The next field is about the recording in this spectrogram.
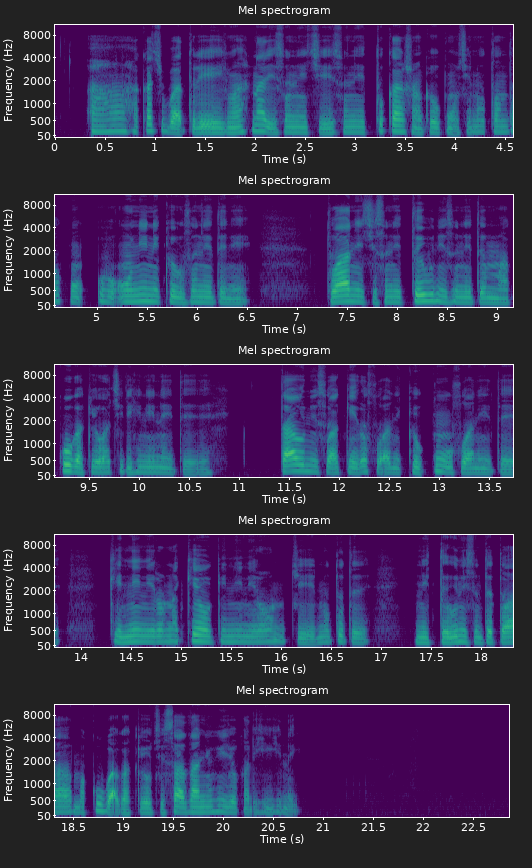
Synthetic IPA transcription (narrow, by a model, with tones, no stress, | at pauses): a˧a˧ɦa˧ka˦t͡ʃi˧βa˧ʔt̪u˧ɾḭ˧u˧ã˦nã˦˧ɾi˧su˧nĩ˧t͡ʃi˧su˧nĩ˧t̪u˦ka˦ʂã˨˧kɨ˧βu˧kũ˧ʔṵ̃˧t͡ʃi˧nũː˦t̪o˧nd̪o˦kũ˧ṵ˧ʔu˧nĩ˦nĩ˧kɨ˧βu˧s̬u˦nĩ˧t̪e˧nĩ˧ | t̪u˧a˦nĩ˧t͡ʃi˧su˧nĩ˧t̪ɨ˦βu˦nĩ˧s̬u˧nĩ˧t̪e˧mã˧kuː˦ka˧ki˧o˧a˦t͡ʃi˧ɾi˧i˧nĩ˧nẽ˧i˧t̪ḛ˨ | t̪a˦u˧˦nĩ˧su˧a˧kĩ˧˨˧o˦su˧a̰˧nĩ˧kɨ˧βkũ˦ʔu˧su˧a˧nĩ˧t̪e˨ | ki˧nĩ˦nĩ˧ɾo˦nã˦ke˦o˧ki˧nĩ˧nĩ˧ɾo˦t͡ʃḭ˧˨nũː˦t̪u˦t̪e˧ | nĩ˧t̪ɨ˧βu˦nĩ˧sũ˧t̪e˧t̪u˧a˦mã˧kuː˦βa̰˧˨˧ka˨ke˧o˧t͡ʃi˧sa˦ʔa˧ða˦ɲũ˧ɦĩ˦jo˧kã˧˨ɾḭ˧hi˧hi˦nḛ̃˧˨i˧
